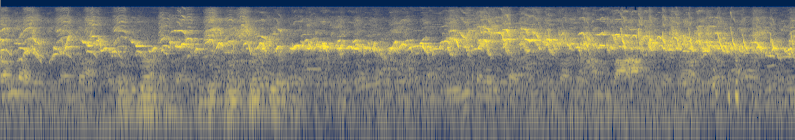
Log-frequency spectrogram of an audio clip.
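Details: Greater green leafbird delivering konslet song, a continuous rush of sharp, high chirps and buzzy trills. It thickens into a steady shrill chatter toward the end.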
